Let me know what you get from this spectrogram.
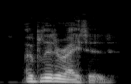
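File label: "obliterated", Australian English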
